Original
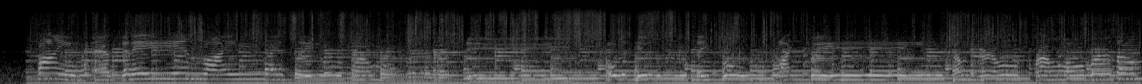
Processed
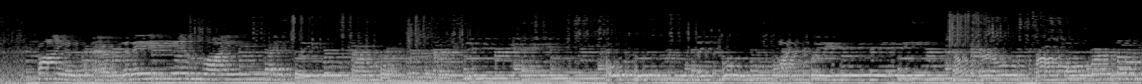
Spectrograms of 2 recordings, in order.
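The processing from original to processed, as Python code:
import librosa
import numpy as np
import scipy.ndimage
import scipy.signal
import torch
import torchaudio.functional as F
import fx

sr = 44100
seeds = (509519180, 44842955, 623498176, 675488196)

y = fx.high_shelf(x, sr, hz=4300.0, db=9.5, at=(8.17, 10.58), fade=0.02)
y = fx.spec_gate(y, sr, threshold_db=-25, keep='strong')
y = fx.low_shelf(y, sr, hz=270.0, db=9.5)
y = fx.echo_feedback(y, sr, ms=78, feedback_pct=33, wet_db=-6.0)
y = fx.env_flatten(y, sr, amount_pct=70)
y = y * librosa.db_to_amplitude(4.0)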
